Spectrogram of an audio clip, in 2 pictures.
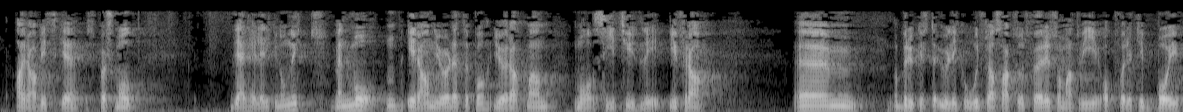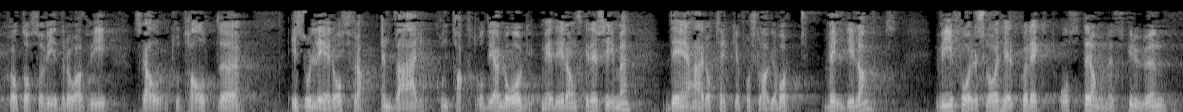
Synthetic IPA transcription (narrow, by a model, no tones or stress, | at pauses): ɑɾɑːbɪskəspœʂmoːl | d̪ɛæɾɦɛlːəɾɪkːənuːənʏt̪ːmɛnmoːt̪n̩ɪɾɑːnjøːɖɛt̪ːəpʰɔjøːɾɑt̪mɑnmɔsiːt̪ʰyːd̪əlɪ̰ɪfɾɑ | ɔbɾʉːkəsd̪ɛʔʉːliːkəuːɾfɾɑsɑːksuːɾføːɾəɾʂɔmɑt̪ʋɪʔɔpːfœɾəʈʰɪlbɔʏkʰɔt̪ɔsɔʋiːd̪əɾəɔɑt̪ʋɪ | skɑlt̪ʰʊt̪ʰɑːlt̪ | ʔɪsʊleːɾəɔsfɾɑɛnʋæːɾkʰʊnt̪ʰɑkt̪ʰɔd̪ɪɑloːɡmɛd̪ɛɪɾɑːnskəɾɛʂiːməd̪ɛæɾɔt̪ʰɾɛkːəfɔʂɭɑ̰ːɡəʋɔʈː | ʋɛld̪ɪlɑŋt̪ | ʋɪfoːɾəʂɭoːɾɦeːlt̪̚kʰʊɾɛkt̪ɔst̪ɾɑmːəskɾʉːən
